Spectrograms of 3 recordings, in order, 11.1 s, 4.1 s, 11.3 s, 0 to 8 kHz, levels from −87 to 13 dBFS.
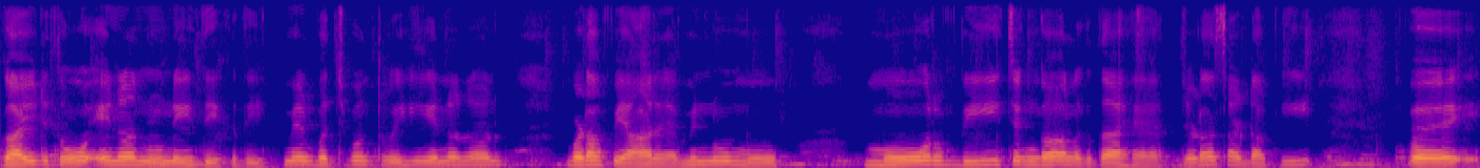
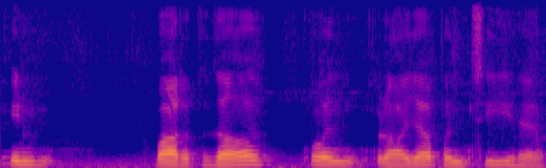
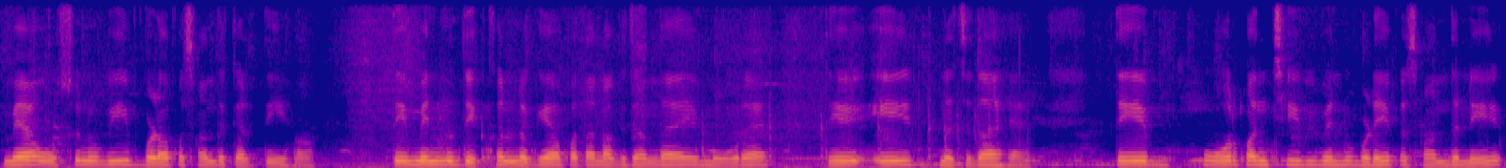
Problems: constant background noise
